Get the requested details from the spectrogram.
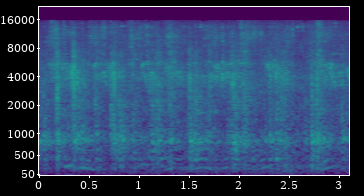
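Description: Horse hooves clip-clop in a steady walking rhythm on a hard surface, each strike crisp, continuing throughout with no voices.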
